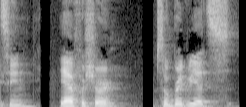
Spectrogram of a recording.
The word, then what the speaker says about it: Bryggeriet: So Bryggeriets, how do you pronounce it properly, actually?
